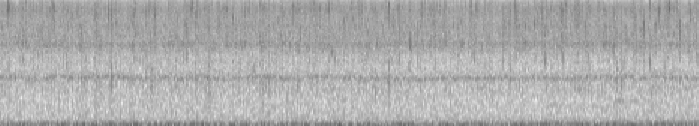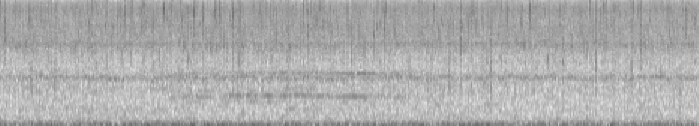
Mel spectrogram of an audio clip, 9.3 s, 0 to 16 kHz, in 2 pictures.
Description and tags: sonicsnaps EBG 11b
Fountain and a rooster.
Field recordings from Escola Basica Gualtar (Portugal) and its surroundings, made by pupils of 8 years old.
sonic-snap, Escola-Basica-Gualtar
